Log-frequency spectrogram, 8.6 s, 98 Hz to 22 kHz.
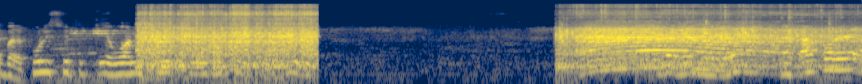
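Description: Philips 750-watt mixer grinder's motor running at full noise as it grinds whole dried turmeric in the small steel jar. It runs for about two seconds, cuts off abruptly, and starts again a couple of seconds later.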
